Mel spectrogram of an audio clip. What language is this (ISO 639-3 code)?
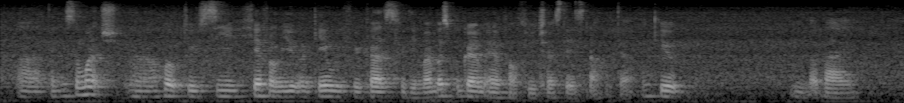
eng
